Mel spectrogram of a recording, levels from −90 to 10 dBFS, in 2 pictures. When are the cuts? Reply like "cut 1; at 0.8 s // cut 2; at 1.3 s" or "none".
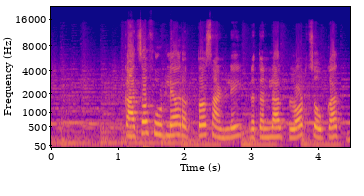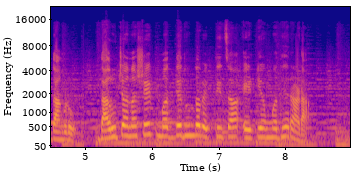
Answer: cut 1; at 1.1 s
